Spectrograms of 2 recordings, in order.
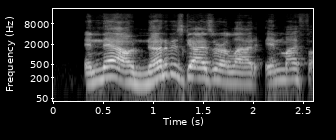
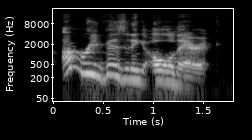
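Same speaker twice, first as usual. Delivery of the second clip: normal talking voice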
